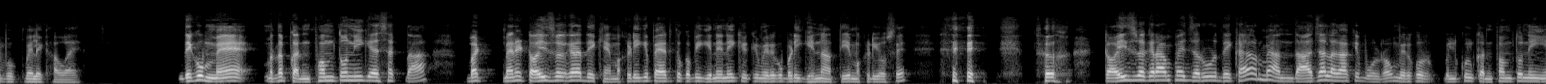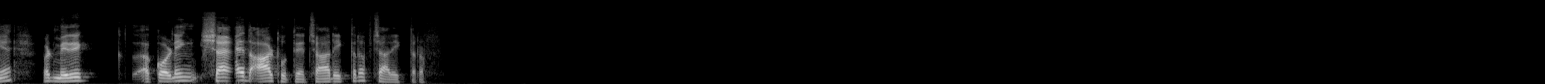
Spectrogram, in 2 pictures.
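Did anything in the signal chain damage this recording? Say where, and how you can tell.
No, nothing along the way from capture to playback seems to have left a mark on this recording.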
